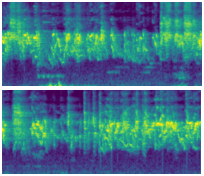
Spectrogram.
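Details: Group of pet budgerigars trading quick chirps and raspy squawks in uneven bursts with short dips, plus a low thump near the start.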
